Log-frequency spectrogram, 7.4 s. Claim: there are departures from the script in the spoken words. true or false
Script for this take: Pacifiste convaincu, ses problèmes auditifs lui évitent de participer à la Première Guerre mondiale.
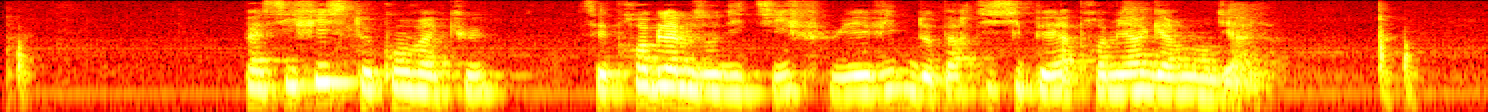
true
